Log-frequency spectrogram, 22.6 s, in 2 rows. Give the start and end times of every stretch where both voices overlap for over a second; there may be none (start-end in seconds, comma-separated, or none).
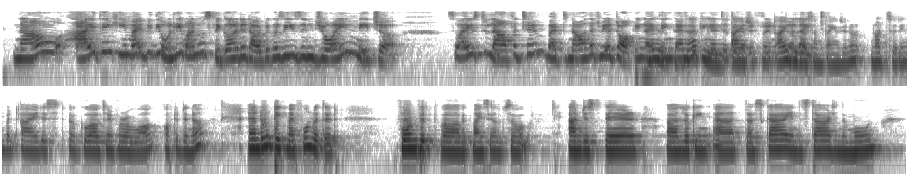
8.1-10.1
